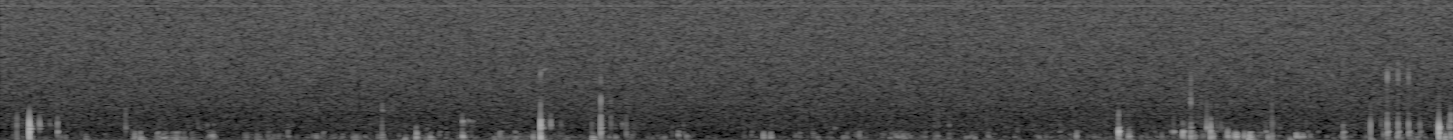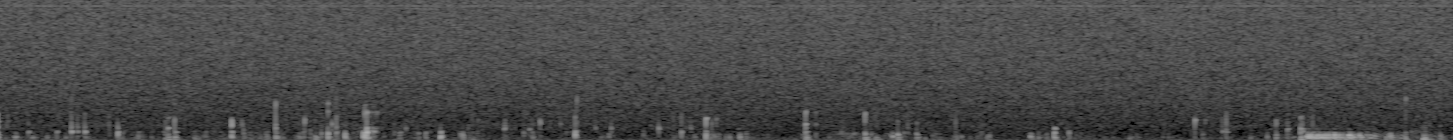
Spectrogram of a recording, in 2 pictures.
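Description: Quiet, irregular gurgles and squelching rumbles from the belly, swelling near the end; active stomach growling with an upset stomach.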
